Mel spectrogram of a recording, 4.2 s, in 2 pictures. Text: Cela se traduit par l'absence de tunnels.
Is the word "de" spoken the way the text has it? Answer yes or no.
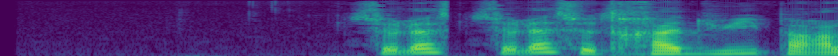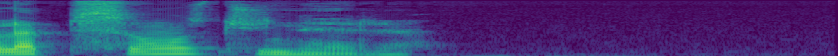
no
